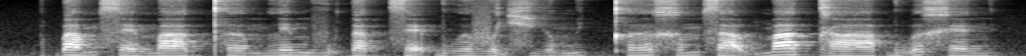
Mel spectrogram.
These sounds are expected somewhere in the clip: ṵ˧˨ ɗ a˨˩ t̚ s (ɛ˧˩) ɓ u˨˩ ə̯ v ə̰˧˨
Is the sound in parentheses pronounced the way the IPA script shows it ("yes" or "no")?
no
